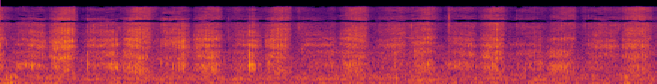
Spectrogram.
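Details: Justice, a bulldog out in a park on a Sunday afternoon with another dog, Coco, playing soccer, breathes in quick, breathy, raspy pants that repeat roughly twice a second, with light outdoor background noise.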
